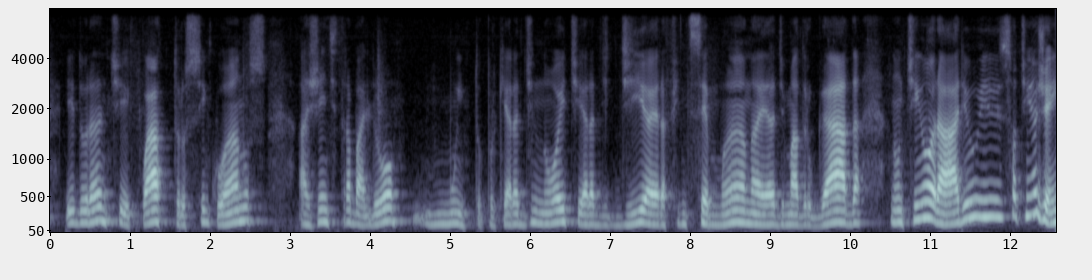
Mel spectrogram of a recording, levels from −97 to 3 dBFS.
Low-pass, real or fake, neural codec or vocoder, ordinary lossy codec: 7.2 kHz; real; none; none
